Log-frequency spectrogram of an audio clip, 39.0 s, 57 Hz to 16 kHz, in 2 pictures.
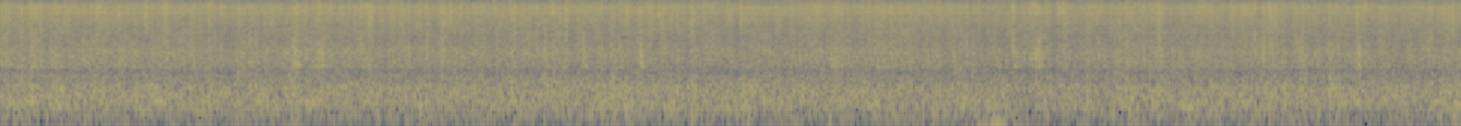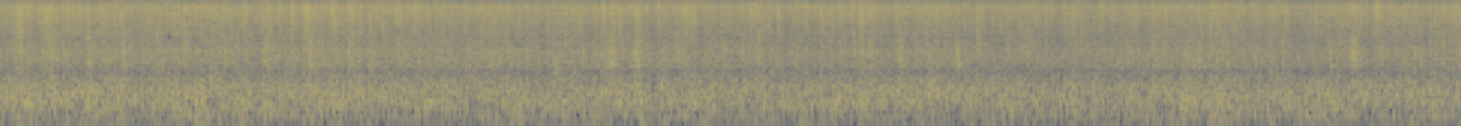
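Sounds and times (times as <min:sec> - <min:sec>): steady rain: 0:00.0 - 0:38.9.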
